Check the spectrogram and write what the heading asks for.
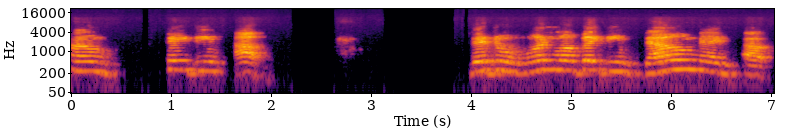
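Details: Dysarthria in an adult with cerebral palsy, speaking loudly during an exercise session.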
